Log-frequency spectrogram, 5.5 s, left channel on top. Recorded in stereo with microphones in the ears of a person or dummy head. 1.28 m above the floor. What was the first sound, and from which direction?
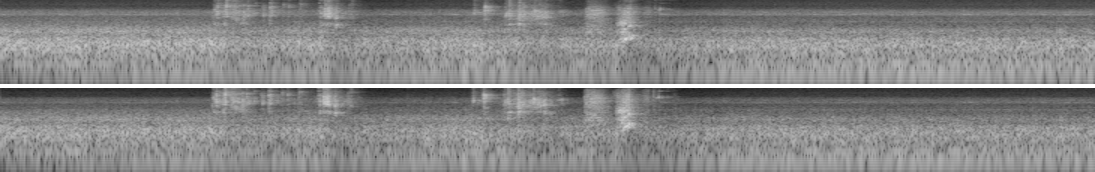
Keys jangling, 55° right (ahead or behind).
